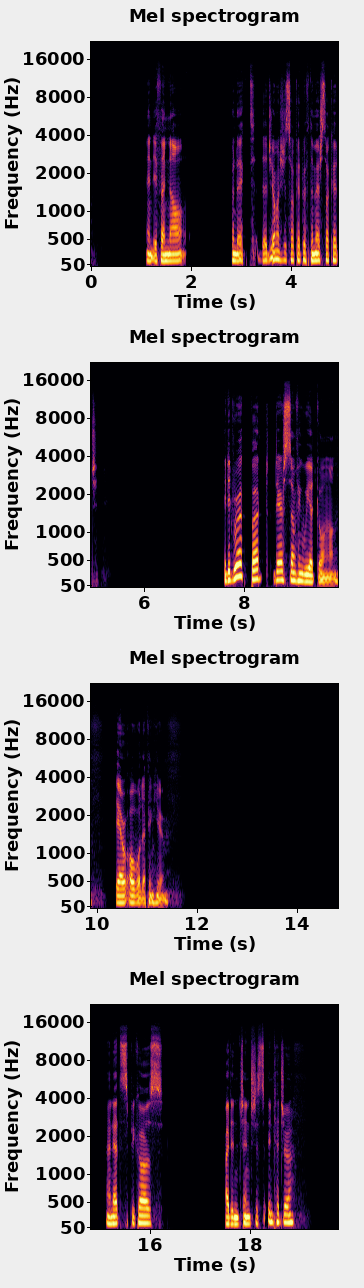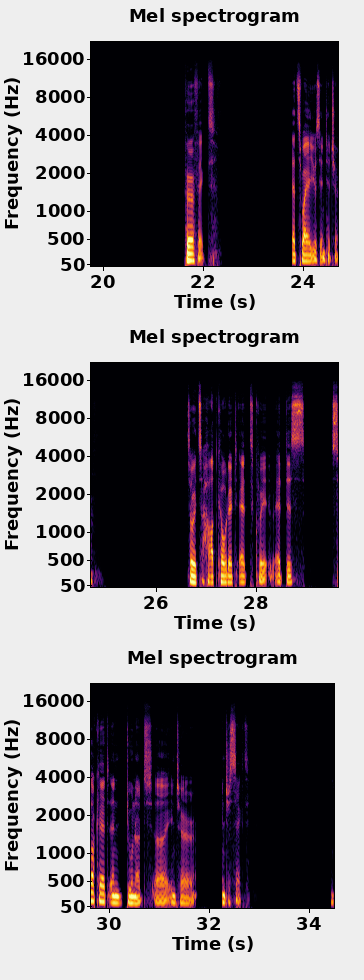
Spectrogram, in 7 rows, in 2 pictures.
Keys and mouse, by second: 0.8 click, 3.6 drag, 5.6 click, 7.6 click, 8.5 Tab, 10.6 shift+click, 17.0-18.2 drag, 19.9-20.5 drag, 22.1 Tab, 23.7 click, 26.6 Tab, 27.4 click, 28.3 1, 30.2 click, 30.6 click, 31.1 drag, 32.5 click.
